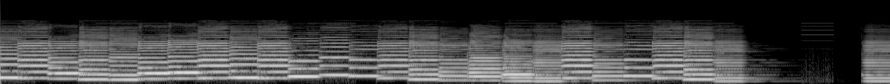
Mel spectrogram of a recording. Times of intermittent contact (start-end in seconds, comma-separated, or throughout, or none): none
